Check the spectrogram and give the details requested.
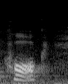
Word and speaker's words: CORQ: And so we added to the system, which I've been calling the CORQ, but apparently Konrad Peskov says it's the cork. But it's spelt CORQ, which is a quality of life questionnaire that's been validated for patients with keratoconus.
